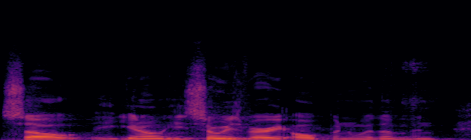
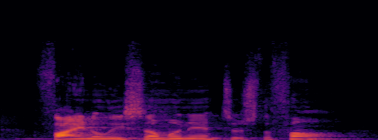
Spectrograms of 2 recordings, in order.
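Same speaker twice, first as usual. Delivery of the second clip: usual speaking voice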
